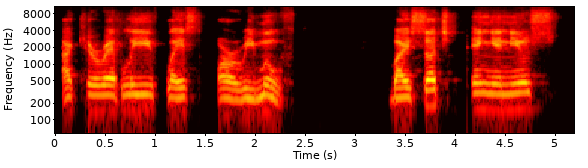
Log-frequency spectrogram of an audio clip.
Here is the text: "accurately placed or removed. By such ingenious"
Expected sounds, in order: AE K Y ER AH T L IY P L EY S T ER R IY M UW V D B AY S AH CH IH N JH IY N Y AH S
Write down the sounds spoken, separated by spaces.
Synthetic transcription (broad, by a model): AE K Y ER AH T L IY P L EY S T ER R IY M UW V D B AY S AH CH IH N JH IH N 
